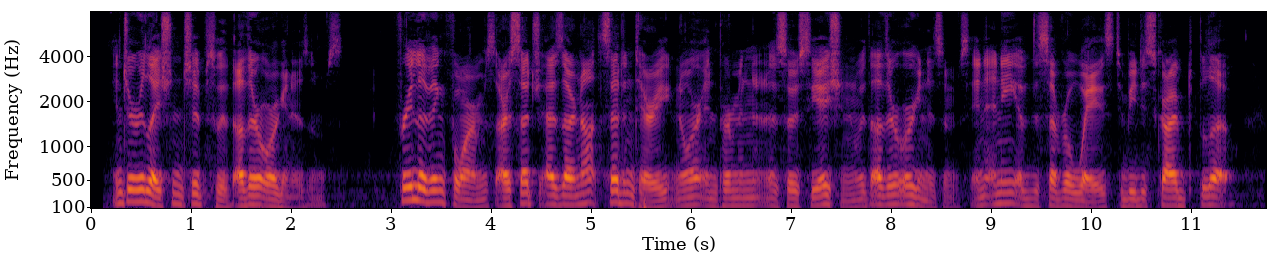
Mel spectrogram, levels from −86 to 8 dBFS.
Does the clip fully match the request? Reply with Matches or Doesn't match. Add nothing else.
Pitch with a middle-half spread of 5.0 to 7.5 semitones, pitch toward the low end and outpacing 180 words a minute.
Doesn't match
